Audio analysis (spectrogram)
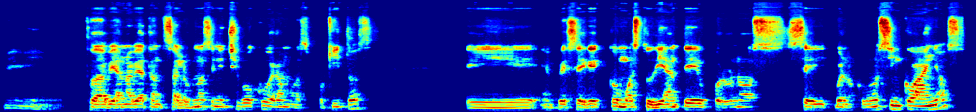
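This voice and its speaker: A man's voice: lowish voice, darkish tone. A Mexican man in his thirties with a Mexican accent, giving a webinar talk over a video call, hesitant with many fillers. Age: 30s. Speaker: guest presenter. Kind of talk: webinar presentation. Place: home, working remotely in Japan.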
